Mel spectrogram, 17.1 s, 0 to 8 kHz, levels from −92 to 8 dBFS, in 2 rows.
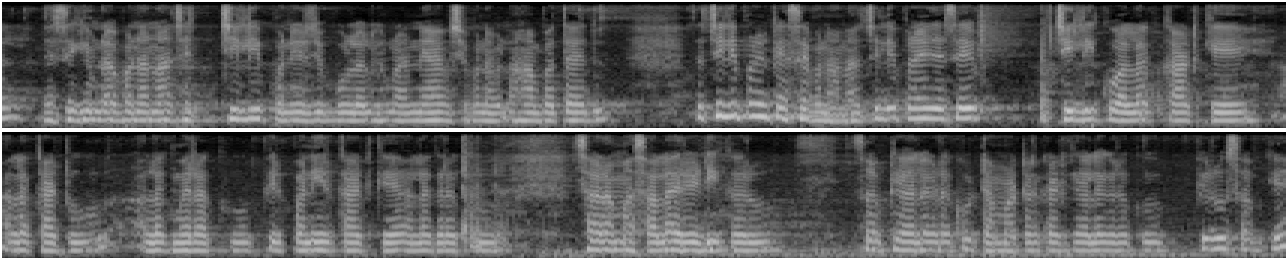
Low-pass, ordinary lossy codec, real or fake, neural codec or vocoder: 7.2 kHz; none; fake; vocoder, 24 kHz, 100 mel bands, Vocos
